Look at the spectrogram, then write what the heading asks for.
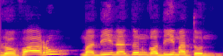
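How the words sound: The first word ends with a u vowel. This follows the minority Banu Tamim dialect. "Bagi sebagian kecil Banu Tamim ini akan dibaca Zafaru"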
